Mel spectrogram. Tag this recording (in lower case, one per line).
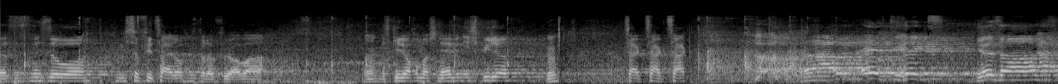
speech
